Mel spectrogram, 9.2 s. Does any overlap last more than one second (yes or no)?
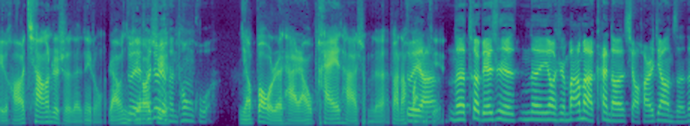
no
